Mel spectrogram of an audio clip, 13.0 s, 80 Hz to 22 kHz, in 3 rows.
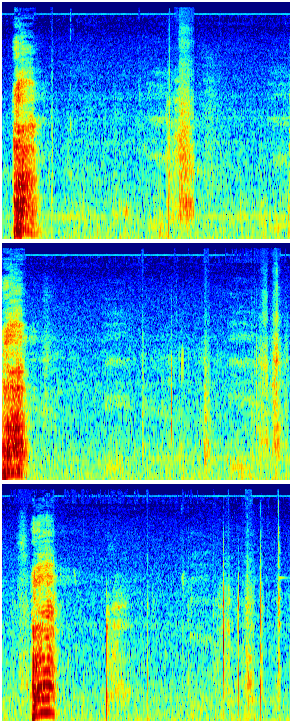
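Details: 13-year-old Lhasa Apso with tracheal collapse and an enlarged heart, coughing constantly for 6 months despite several medications: harsh, honking cough bursts between quiet pauses, tracheal collapse cough.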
